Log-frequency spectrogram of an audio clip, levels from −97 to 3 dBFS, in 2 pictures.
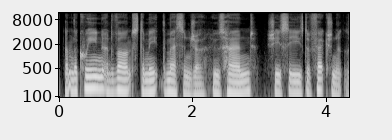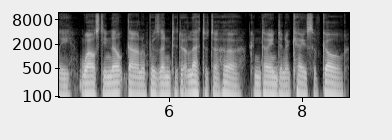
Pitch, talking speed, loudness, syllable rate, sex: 110 Hz, 200 wpm, -18 LUFS, 5.5 syllables/s, male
